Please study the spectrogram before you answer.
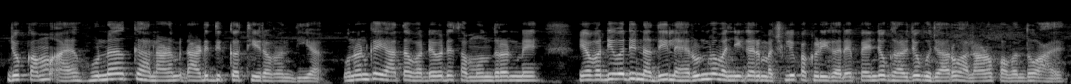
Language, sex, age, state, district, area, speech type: Sindhi, female, 30-45, Delhi, South Delhi, urban, spontaneous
